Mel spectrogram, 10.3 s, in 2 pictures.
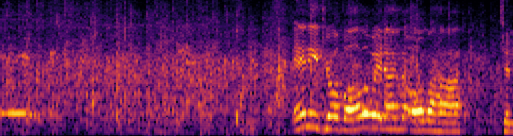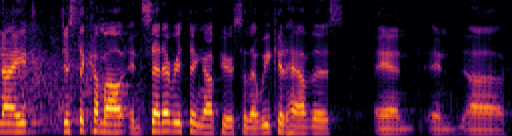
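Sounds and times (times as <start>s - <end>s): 
audience applause: 0.0s - 6.7s
speech: 2.9s - 10.2s.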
